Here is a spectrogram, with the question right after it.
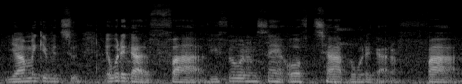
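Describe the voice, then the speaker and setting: A man speaks at a medium pitch with audible room echo. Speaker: streetwear unboxing reviewer. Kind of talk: casual unboxing review. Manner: slurred; animated.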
